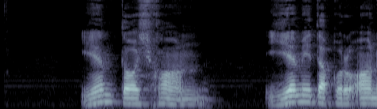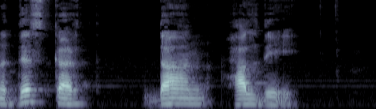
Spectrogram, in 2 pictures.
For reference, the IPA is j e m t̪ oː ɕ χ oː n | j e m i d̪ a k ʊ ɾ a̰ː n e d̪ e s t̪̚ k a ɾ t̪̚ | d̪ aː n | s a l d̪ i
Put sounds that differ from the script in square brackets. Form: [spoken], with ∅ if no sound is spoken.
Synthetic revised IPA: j e m t̪ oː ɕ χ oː n | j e m i d̪ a [q] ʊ ɾ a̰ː n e d̪ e s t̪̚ k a ɾ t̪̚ | d̪ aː n | [h] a l d̪ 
